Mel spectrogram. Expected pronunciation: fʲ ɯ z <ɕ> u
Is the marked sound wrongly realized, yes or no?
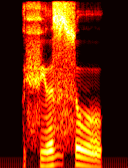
yes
